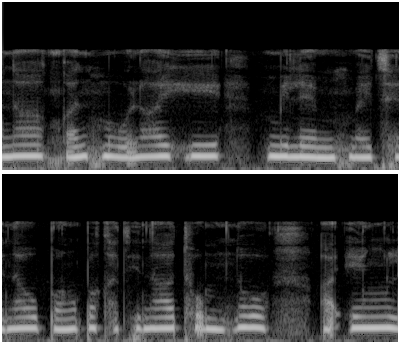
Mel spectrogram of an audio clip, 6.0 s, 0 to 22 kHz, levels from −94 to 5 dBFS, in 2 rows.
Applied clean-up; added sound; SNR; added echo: none; none; none; none.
